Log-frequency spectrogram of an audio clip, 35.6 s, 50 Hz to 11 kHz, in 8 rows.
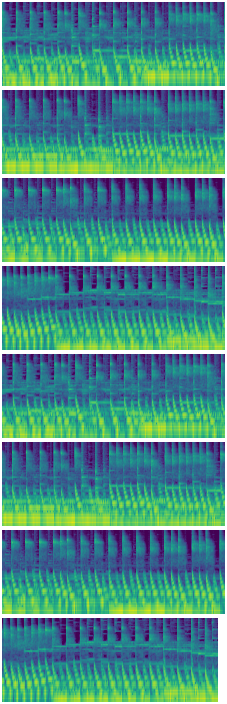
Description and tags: Short but effective jam loop. 108 BPM key of E minor.
jam, groove, minor, loop, 108, music, BPM, E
